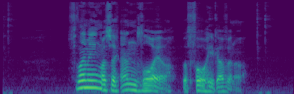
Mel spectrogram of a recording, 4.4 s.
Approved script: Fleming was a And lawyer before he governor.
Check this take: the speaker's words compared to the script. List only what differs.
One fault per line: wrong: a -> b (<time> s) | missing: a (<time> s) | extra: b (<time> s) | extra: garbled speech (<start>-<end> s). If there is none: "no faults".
no faults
